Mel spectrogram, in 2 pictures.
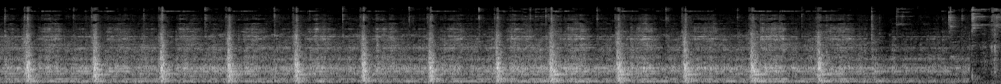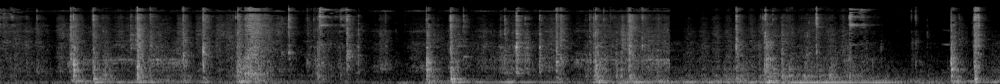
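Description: Mechanical power press stamping key blanks from a metal strip: a steady motor hum with a sharp press stroke about every two-thirds of a second. About halfway through, this gives way to a key-cutting machine: a lower motor hum with irregular clicks and knocks as the cutter works a key blank.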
